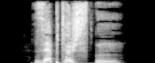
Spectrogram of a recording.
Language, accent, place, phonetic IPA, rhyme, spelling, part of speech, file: German, Germany, Berlin, [ˈzɛptɪʃstn̩], -ɛptɪʃstn̩, septischsten, adjective, De-septischsten.ogg
- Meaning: 1. superlative degree of septisch 2. inflection of septisch: strong genitive masculine/neuter singular superlative degree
